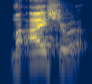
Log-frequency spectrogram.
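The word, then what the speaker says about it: מעשר: Book of Malachi, chapter 3, verses 8 through 10, means tenth in the Hebrew. It's pronounced ma'ashara.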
